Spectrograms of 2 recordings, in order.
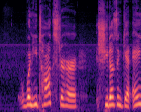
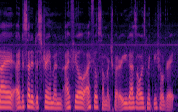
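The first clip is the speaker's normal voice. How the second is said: much softer, heartfelt; soft and sincere; 5 semitones lower, 10 dB quieter, faster than usual. Real, not acted. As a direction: thank them gently. Soft heartfelt thanks to chat.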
